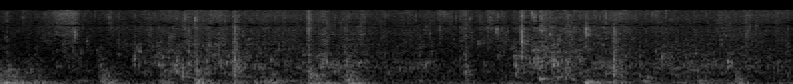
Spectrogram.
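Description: Canoe paddles dip and pull through the water of the Mississippi River in a steady rhythm of soft splashes and swishes, with gusty wind rumbling underneath and no voices.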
